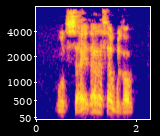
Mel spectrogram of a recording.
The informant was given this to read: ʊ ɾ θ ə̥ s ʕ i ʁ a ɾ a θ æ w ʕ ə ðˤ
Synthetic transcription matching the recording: ʊ ɾ θ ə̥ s ʕ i ð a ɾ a θ æ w ð ə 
